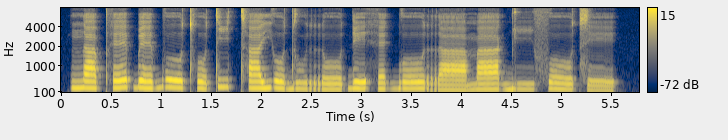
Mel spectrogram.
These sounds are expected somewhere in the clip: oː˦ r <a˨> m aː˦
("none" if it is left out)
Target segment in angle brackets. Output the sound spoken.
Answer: aː˨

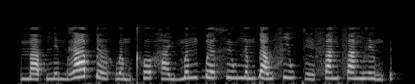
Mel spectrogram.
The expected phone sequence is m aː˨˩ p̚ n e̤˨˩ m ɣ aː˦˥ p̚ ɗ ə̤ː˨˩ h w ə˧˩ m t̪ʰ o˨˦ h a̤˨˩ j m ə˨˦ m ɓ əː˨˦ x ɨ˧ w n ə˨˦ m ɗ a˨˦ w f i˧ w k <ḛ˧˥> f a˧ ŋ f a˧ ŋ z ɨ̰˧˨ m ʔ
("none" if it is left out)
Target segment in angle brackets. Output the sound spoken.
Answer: e̤˨˩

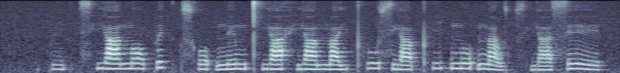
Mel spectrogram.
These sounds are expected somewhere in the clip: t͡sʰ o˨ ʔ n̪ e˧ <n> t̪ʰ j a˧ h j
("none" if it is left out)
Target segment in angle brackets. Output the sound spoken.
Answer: m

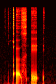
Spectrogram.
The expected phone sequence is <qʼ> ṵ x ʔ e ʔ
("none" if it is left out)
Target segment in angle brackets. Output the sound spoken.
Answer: qʼ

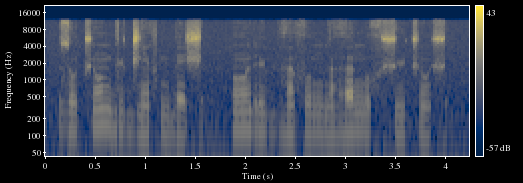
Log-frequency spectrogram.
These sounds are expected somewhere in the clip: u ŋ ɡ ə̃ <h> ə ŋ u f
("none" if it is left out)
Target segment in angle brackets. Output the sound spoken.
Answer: ɦ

